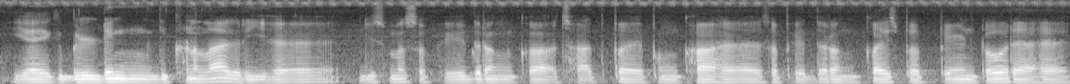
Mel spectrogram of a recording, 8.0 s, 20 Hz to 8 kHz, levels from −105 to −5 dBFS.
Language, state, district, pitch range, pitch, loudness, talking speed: Haryanvi, Haryana, Rohtak, 105-110 Hz, 105 Hz, -15 LUFS, 165 wpm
